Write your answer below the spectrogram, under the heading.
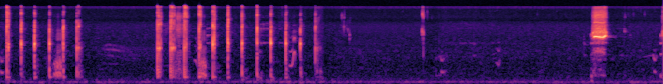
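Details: A pair of grey francolins, known locally as dakhni teetar, calling: two fast runs of sharp, harsh, clicking notes in the first three seconds, then a quiet gap and one loud, high, ringing note near the end.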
